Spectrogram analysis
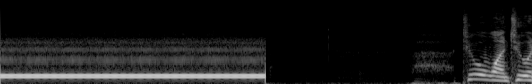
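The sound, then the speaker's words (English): A steady, droning telephone tone as a caller's line drops, holding evenly for a few seconds before cutting off abruptly into silence, after which a voice begins speaking. “I think that call just dropped.”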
